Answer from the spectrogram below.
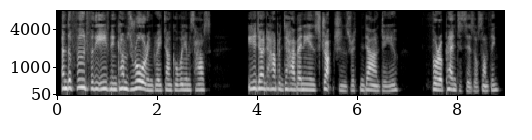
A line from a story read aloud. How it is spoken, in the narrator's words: she blurted out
